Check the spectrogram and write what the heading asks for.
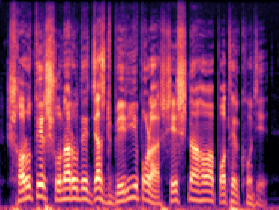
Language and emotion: Bengali, neutral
